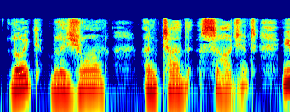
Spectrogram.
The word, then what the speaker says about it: Loïc: The two lads are called, and I'm going to get this wrong, I realise now, I pronounced it Loic before. It's L-O-I-C, which I think is Loic Bléjean,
